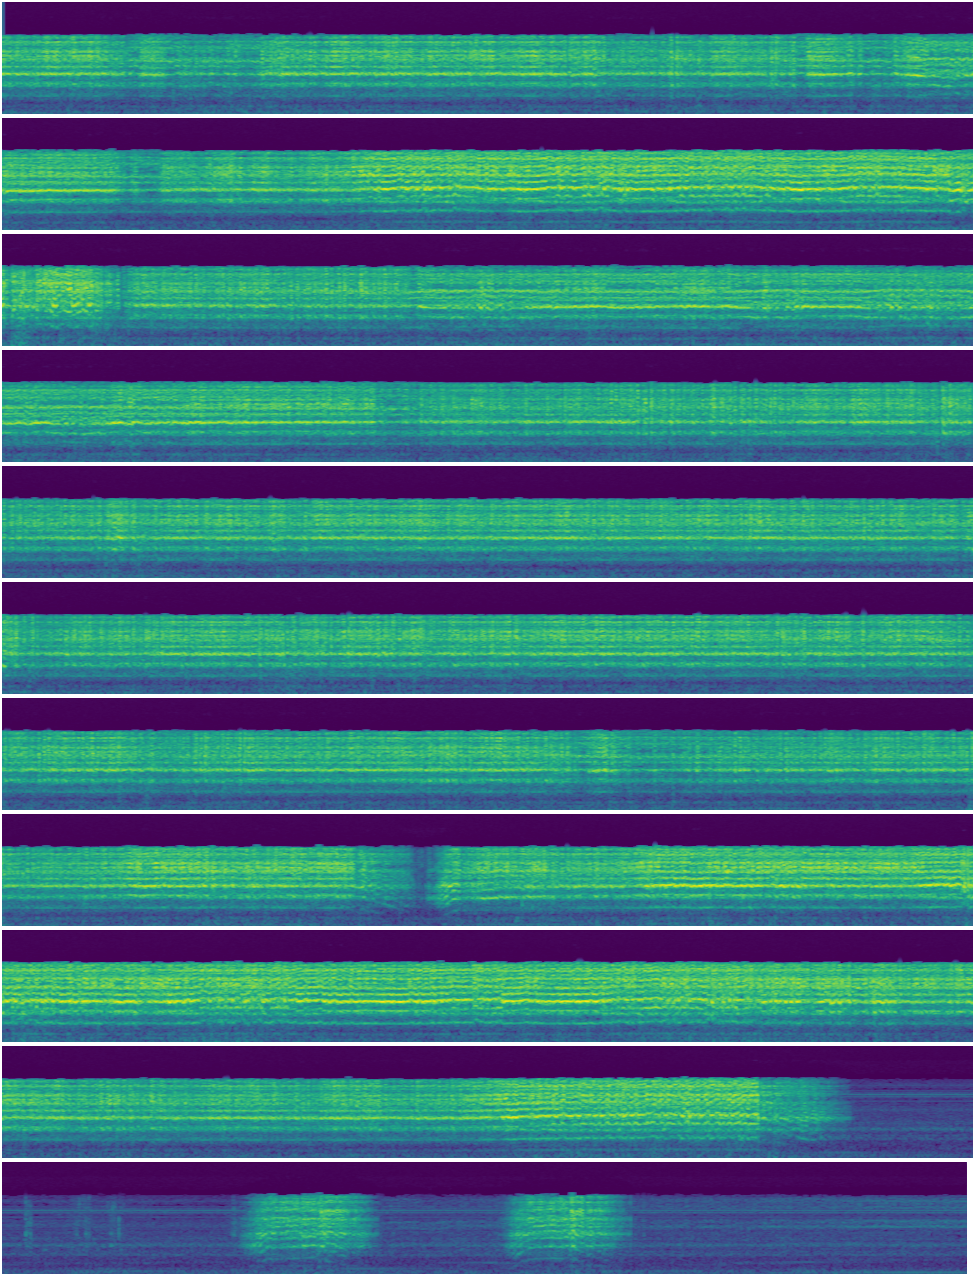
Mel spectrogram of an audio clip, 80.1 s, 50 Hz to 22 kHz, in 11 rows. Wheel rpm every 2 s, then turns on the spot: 160, 160, 160, 160, 160, 160, 160, 170, 160, 160, 160, 160, 160, 160, 160, 160, 160, 160, 160, 160, 160, 160, 160, 160, 160, 160, 140, 120, 160, 160, 160, 160, 160, 160, 160, 110, 0, 30, 40, 0.
none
